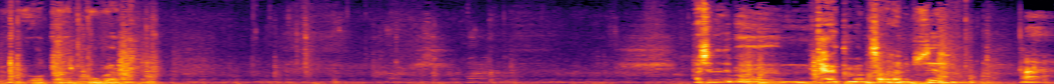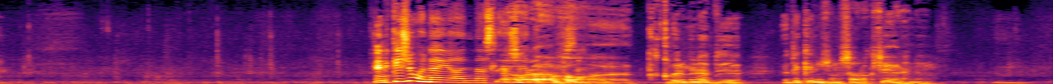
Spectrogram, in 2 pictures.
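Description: An elderly man talks calmly and close by, in short bursts.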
